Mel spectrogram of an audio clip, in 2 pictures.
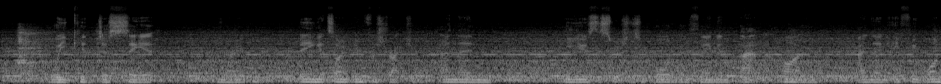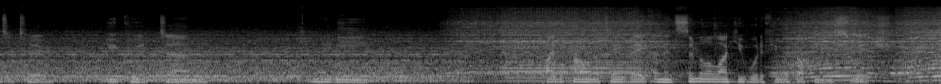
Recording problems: machinery noise; very loud; throughout; 2 dB above the speech

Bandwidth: 16 kHz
